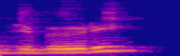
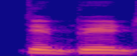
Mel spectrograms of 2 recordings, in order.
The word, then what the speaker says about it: Djibouti: Djibouti's the capital of Djibouti. That is the correct. I enjoyed hearing you guys. What is this? You both try and pronounce it. Can we give me context there? Djibouti is a country in Africa on the eastern coast, bordering Somalia. Where? And the capital of Djibouti is also Djibouti. Cool.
